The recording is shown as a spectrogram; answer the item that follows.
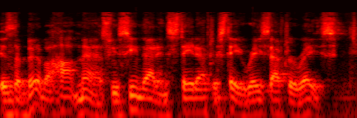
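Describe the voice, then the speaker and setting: There is audible room echo as a man with an American accent speaks at a fairly quick pace. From US. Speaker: politician. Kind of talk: interview. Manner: animated.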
